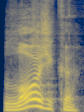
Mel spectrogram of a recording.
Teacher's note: é uma palavra proparoxítona portanto acentuada na antepenúltima sílaba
